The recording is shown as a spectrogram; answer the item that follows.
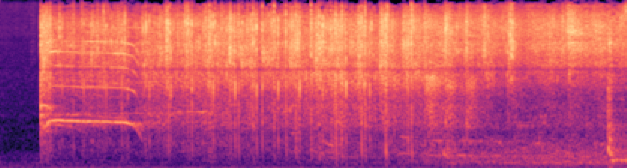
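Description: Concert audience applauding and cheering, starting abruptly about half a second in. Right at the start there is one long, high, held shout or "woo" that trails off after about a second.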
